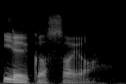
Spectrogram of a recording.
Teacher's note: But it's ilgosoyo with a clear L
